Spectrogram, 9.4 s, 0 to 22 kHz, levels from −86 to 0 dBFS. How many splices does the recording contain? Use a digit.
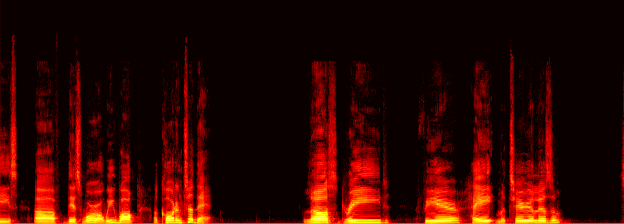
0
